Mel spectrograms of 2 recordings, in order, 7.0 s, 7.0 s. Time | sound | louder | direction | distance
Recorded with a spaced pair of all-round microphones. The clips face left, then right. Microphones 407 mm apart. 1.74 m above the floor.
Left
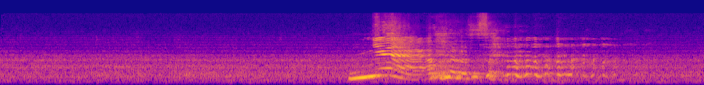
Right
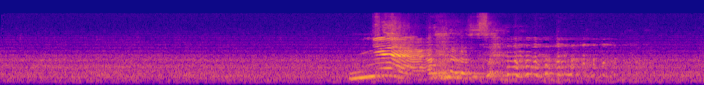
3.5 | laughter | left 8 dB | 45° left (ahead or behind) | 0.6 m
